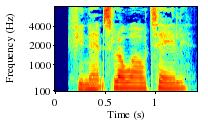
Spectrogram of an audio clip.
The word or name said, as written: finanslovsaftale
